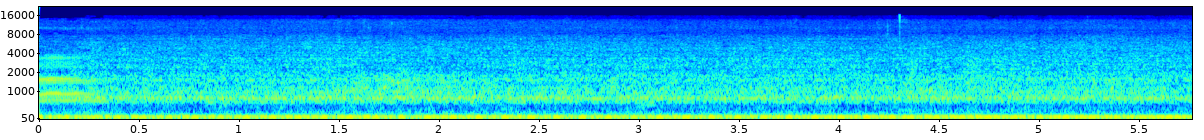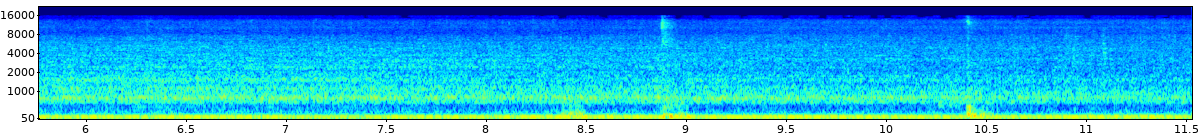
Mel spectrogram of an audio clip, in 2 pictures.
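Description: Fishing boat's engine running at a steady speed, a loud low drone, with a few short knocks in the second half.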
